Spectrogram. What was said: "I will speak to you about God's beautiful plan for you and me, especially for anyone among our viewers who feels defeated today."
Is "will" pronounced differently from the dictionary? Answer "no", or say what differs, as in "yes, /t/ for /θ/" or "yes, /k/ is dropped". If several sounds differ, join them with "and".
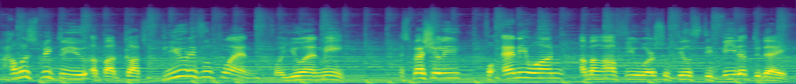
yes, /n/ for /l/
